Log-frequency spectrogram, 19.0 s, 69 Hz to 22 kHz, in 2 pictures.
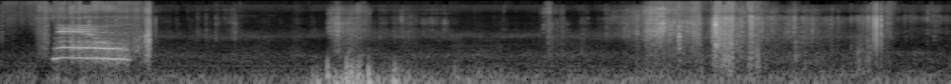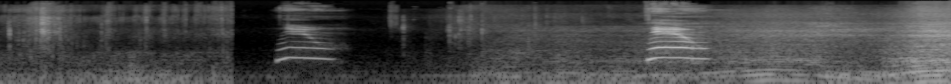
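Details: Stray neighbourhood cats filmed in 2019 on a Samsung Galaxy S9+: three separate descending meows, one near the start, one around twelve seconds and one near sixteen seconds, with footsteps, rustling and outdoor background noise between them.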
